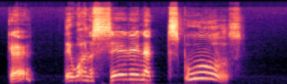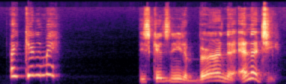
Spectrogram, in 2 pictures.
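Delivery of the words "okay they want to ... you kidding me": high, slowed preachy lecture voice; put-on preachy voice. Vlogger lecturing viewers on sitting, in a high preachy voice. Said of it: "I don't need to be talking like this".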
